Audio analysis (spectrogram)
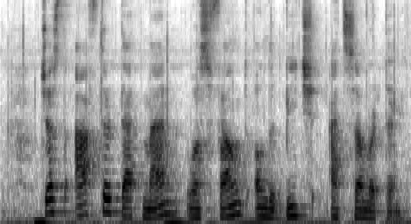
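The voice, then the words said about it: Weird, vaguely Irish-sounding accent. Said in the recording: “What a weird accent was that? ... Did I just started speaking Irish? ... I don't know what accent it was, but it was something.”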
